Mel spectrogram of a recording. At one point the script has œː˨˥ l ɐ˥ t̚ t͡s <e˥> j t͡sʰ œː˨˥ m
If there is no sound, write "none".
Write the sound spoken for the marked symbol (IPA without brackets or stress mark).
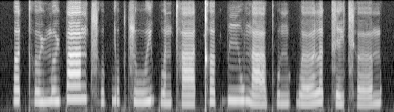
e˨˧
